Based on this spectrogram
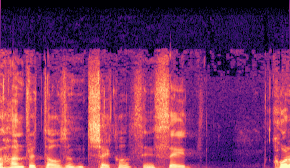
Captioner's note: speaks in foreign language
